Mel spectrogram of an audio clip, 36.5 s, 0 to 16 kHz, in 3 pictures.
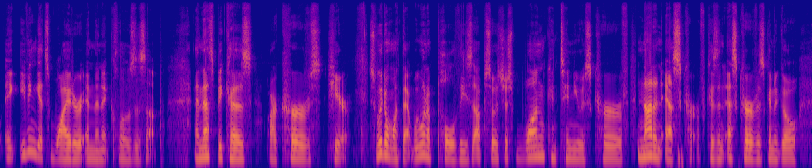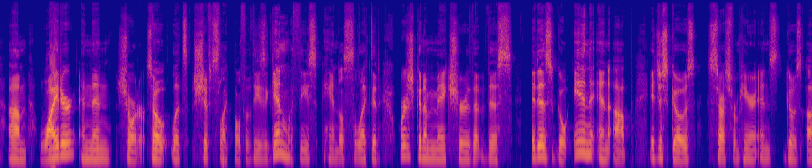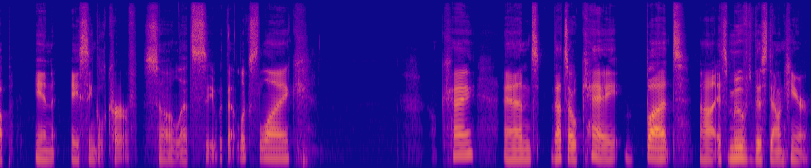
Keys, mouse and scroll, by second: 15.0 shift+click, 17.7 g, 27.0-35.2 drag.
